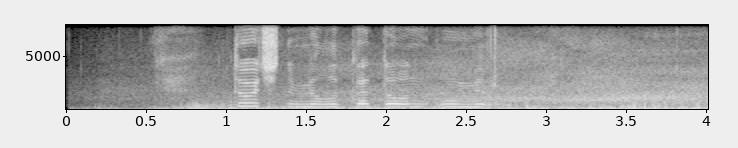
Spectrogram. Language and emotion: Russian, sad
